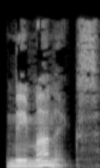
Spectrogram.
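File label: "mnemonics", British English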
